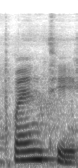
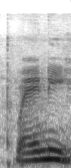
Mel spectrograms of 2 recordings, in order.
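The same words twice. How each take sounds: First: It is said with a British accent. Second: It is said with an American accent. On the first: "kalau versi Britishnya" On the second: "kalau uh, versi Amerikanya ya"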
